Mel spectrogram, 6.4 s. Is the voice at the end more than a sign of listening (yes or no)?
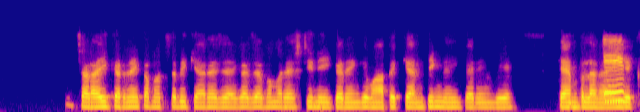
yes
